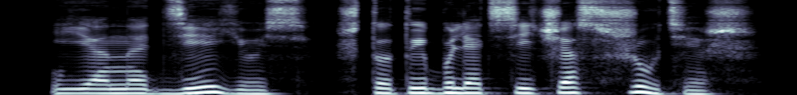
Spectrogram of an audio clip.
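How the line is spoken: Deathly low voice. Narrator (Russian): сказал Калиб смертельно низким голосом

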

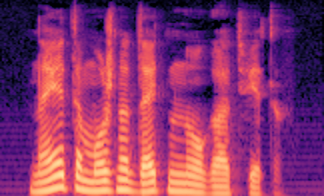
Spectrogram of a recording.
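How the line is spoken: Calm. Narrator (Russian): спокойно сказал Лорн

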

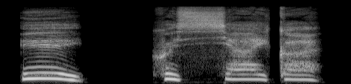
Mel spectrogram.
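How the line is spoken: Quiet hiss. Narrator (Russian): тихо зашипел один из них

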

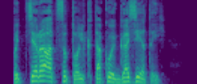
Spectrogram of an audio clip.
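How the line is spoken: Suddenly rude mother. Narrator (Russian): Неожиданно грубо сказала мать

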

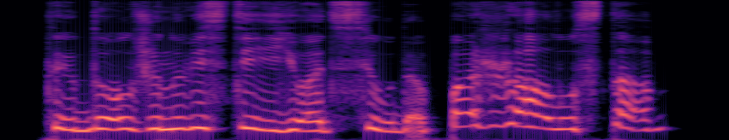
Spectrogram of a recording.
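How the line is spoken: Sobbing. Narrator (Russian): У меня опять вырываются рыдания

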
